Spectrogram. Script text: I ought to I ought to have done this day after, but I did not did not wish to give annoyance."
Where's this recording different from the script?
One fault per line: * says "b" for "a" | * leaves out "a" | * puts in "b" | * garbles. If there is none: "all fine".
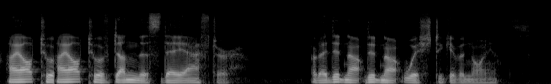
all fine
